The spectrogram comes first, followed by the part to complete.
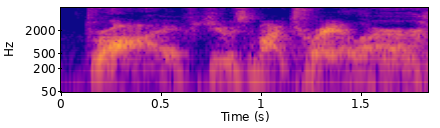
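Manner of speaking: breathy, whispering robot voice. Describing what the character says, the speaker does an Optimus Prime impression. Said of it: "that was actually a pretty good Optimus Prime impression I did there".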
